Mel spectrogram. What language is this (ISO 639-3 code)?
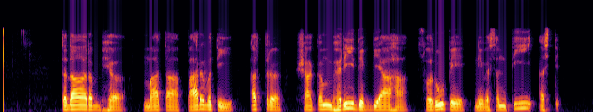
san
